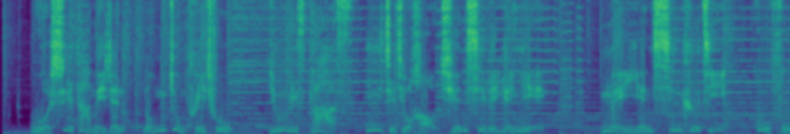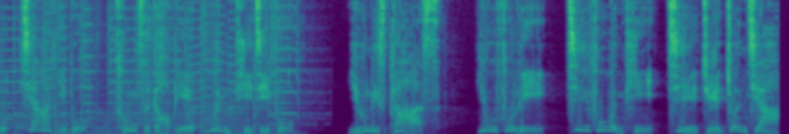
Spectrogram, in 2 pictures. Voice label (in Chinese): 男 国 大音 美肤广告; 湖南卫视“优肤理“美肤广告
